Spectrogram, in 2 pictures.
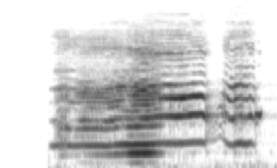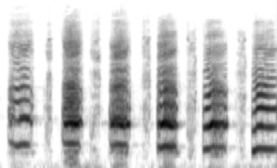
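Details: Donkey braying: a long, steady, harmonic note gives way to a run of loud, rhythmic gasping pulses, roughly two per second, in a quiet setting.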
